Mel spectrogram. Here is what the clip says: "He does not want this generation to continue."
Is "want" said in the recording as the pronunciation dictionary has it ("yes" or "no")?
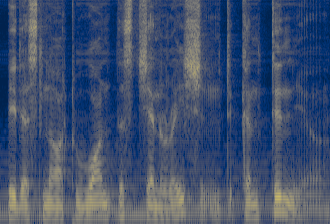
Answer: yes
